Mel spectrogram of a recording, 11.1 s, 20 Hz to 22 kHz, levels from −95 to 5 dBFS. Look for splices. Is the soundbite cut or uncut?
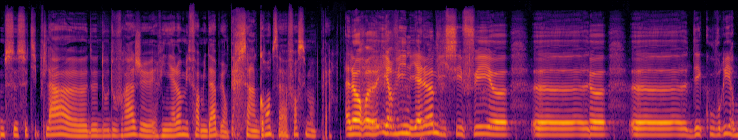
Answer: cut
